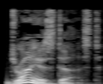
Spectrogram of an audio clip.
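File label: "dryasdust", British English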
